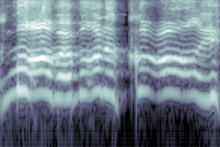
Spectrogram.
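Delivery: high-pitched, loud, slow yell. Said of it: "he was, like, yelling at his mom".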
